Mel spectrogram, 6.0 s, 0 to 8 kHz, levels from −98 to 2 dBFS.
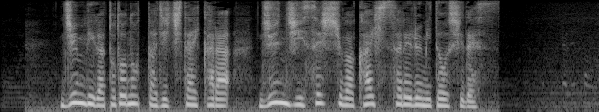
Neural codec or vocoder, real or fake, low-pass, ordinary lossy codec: none; real; none; none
